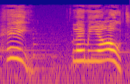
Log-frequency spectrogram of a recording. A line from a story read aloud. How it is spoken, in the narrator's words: Young Hansel cried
